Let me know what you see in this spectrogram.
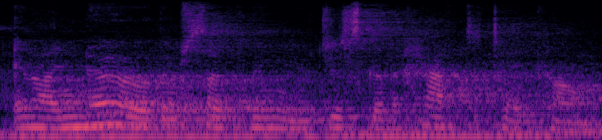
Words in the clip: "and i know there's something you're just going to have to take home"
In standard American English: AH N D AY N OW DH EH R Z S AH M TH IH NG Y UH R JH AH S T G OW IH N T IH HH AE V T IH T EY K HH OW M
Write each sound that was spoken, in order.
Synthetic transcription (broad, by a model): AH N AY N OW DH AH R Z S AH M TH IH NG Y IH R JH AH S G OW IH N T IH HH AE F T IH T EY K HH OW M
